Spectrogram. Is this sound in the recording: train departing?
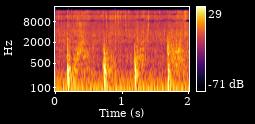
no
